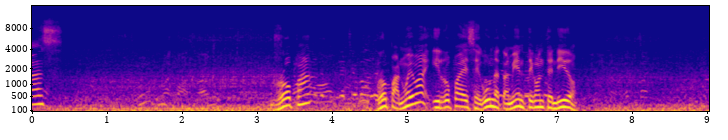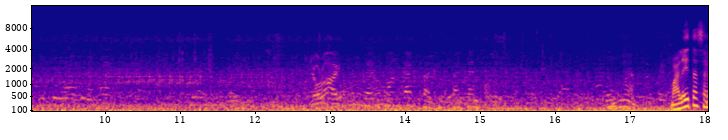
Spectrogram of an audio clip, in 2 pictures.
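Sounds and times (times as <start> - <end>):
people talking: 0.0 - 0.5, 1.4 - 8.4, 9.0 - 10.3, 12.7 - 18.0
steady low rumble: 0.0 - 18.0.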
